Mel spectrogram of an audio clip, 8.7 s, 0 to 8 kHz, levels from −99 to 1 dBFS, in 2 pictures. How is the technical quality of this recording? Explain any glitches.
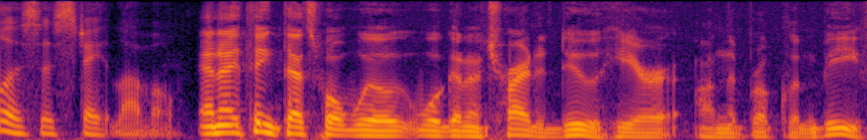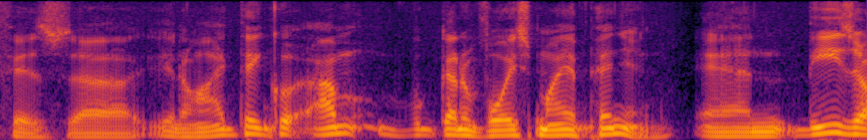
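The recording has one fault, and it runs the whole way through.

Aliasing, throughout: the speech was resampled downward without a low-pass filter first, which fits a drop from 48 kHz to 16 kHz. Energy above the 8 kHz fold point mirrors back into the band as unrelated tones, roughly 25 dB below the speech, making sibilants sound gritty and metallic.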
